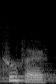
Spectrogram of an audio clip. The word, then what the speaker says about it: Cowper: So you got Wordsworth, you've got sort of Cowper Road, pronounced Cooper, apparently, but I'll call it Cowper, because otherwise some of you might find it annoying.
